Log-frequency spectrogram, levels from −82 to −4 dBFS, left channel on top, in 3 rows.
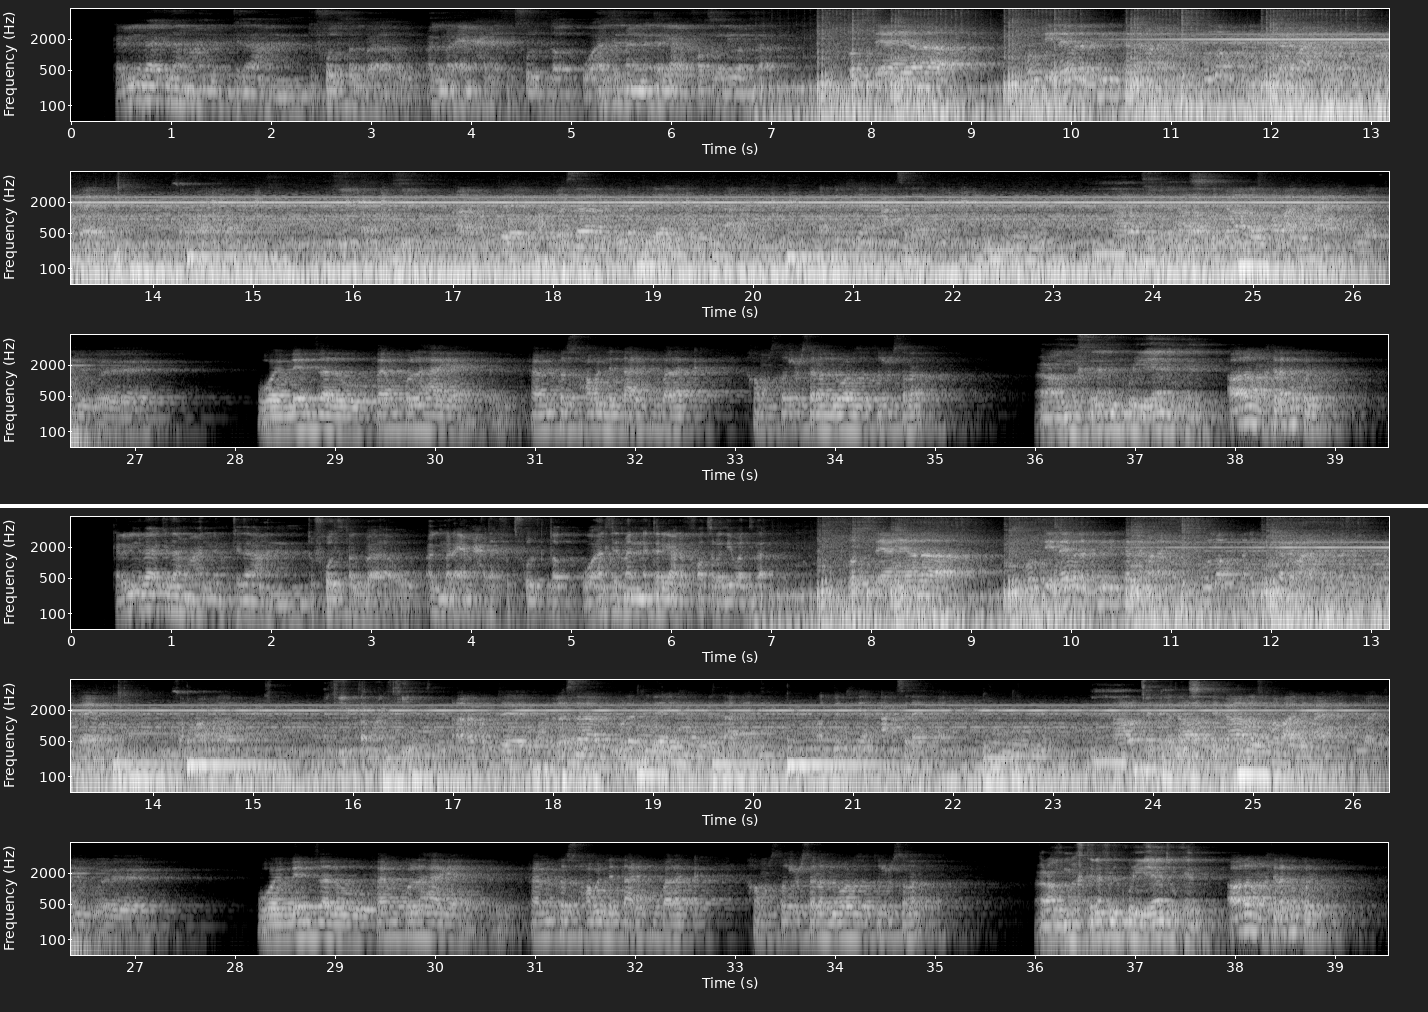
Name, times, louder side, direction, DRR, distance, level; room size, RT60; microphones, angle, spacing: voice 1, 0.4-7.0 15.1-15.2 15.7-16.7 23.4-24.7 36.0-37.7, right 2 dB, 75° right, 1 dB, 0.7 m, -29 dB
Motorcycle, 6.8-13.7, equal, 35° left, 0.9 m, -25 dB
voice 2, 7.7-8.9 9.4-13.6 14.2-14.9 17.0-20.2 20.6-21.9 23.6-27.1 28.2-32.5 33.1-34.9 37.9-38.8, equal, ahead, -5 dB, 0.8 m, -27 dB
sound 1, 10.4-26.5, left 5 dB, 90° left, 0.4 m, -22 dB
sound 2, 13.6-15.8 16.3-17.1 17.8-21.9 22.3-23.1 23.8-25.6, right 3 dB, 40° right, 0.4 m, -23 dB
9.5 x 4.8 x 3.4 m, 1.5 s
head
